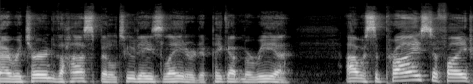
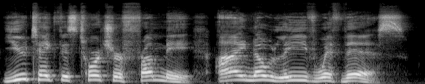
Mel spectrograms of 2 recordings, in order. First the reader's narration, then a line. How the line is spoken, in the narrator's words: she cried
